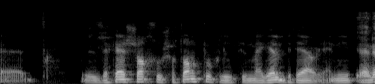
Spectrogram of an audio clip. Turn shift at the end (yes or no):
yes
